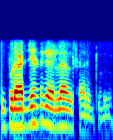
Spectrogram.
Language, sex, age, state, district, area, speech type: Telugu, male, 18-30, Telangana, Nalgonda, rural, conversation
